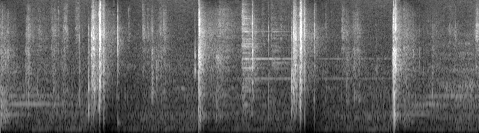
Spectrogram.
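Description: An XShot Spinshot break-barrel toy blaster fires several sharp, snappy shots close up, spaced about a second apart, with clicks and handling noises between them.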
